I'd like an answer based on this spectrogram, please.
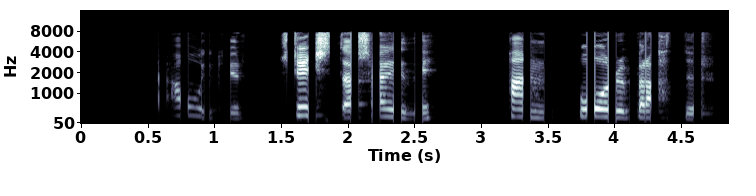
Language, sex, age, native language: Icelandic, other, 13, Icelandic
